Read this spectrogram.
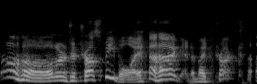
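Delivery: creepy man luring a boy into his truck, mock voice; mock creepy mustache man. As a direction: ham up a shady guy offering a ride. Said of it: "a mustachioed man that says".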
